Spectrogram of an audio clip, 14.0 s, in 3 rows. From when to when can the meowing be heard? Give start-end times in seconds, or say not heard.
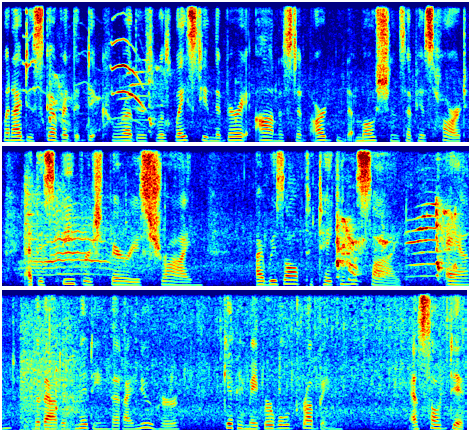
0.2-1.5, 4.8-6.3, 9.5-10.2.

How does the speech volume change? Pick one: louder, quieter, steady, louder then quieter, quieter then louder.
steady.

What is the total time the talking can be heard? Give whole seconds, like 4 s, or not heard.
14 s.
